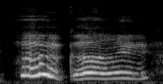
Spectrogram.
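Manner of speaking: mid-yawn. Apologizing to the group after little sleep, the speaker breaks into a yawn. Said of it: "I'm yawning".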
